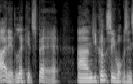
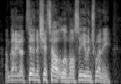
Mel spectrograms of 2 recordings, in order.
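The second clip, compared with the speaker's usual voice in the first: Northern English bloke's accent, pitched up; 5 semitones higher than usual. Showing how a man might answer her, in a Northern English man accent. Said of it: "in a sort of Northern English man way".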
